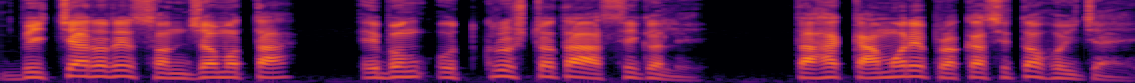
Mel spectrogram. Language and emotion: Odia, neutral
